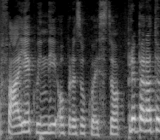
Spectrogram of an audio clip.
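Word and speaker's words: Fage: Non ho trovato quello della Faye, mi avete detto che si pronuncia Faye, quindi ho preso questo.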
